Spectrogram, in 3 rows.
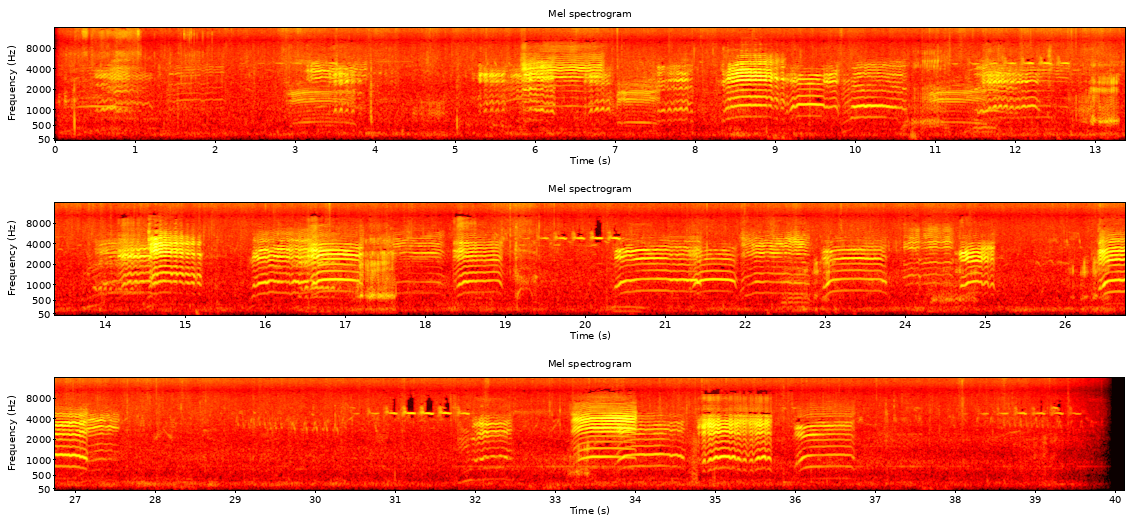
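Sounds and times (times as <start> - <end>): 
sheep on the pasture with a travelling shepherd: 0.2 - 2.2, 2.8 - 4.0, 5.2 - 19.3, 20.4 - 25.2, 26.1 - 27.6, 31.8 - 32.6, 33.2 - 36.8.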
